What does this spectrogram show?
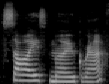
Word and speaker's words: seismograph: earthquake a seismograph a seismograph say size mograph that's how you pronounce it is a special piece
